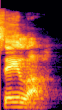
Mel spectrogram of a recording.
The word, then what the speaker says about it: Selah: It's pronounced Selah.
